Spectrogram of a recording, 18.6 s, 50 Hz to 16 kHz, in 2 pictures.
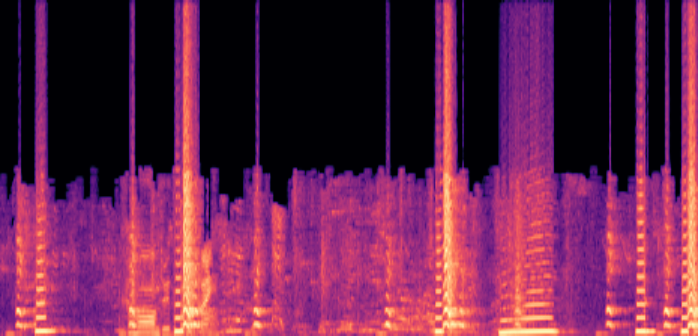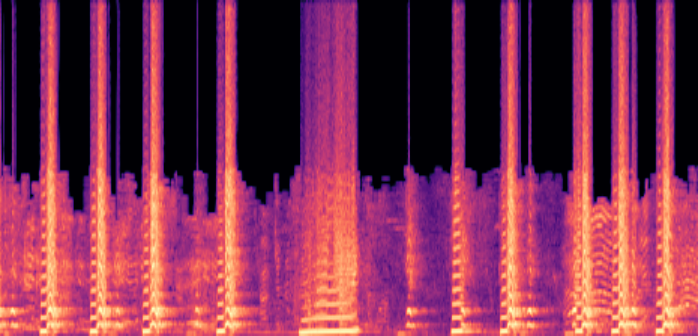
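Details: Iwani, a hand-raised male siamang at Auckland Zoo, New Zealand, on 7 July 2013, hoots loudly in rapid repeated bursts, some calls sliding upward, with people talking nearby.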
